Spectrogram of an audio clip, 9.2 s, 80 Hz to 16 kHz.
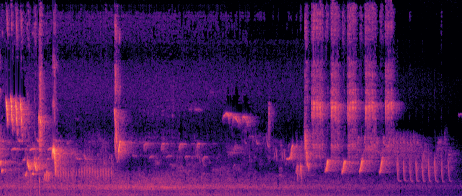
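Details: Nightingale singing unseen on the morning of 19 May 2021 at Kvarnbo, an Uppsala suburb, Sweden, where a vagrant Common Nightingale and Thrush Nightingales sang: rich, varied high whistles and fast repeated notes ending in dry clicks, over a low rumble.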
